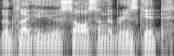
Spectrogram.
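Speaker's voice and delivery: put-on low-pitched Austrian accent. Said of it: "That was my Austrian".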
